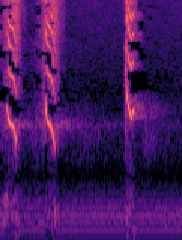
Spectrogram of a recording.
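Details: Osprey chirrups at the nest at RSPB Loch Garten, amid take-offs and landings: three sharp, whistled calls that drop steeply in pitch, two close together and a third after a pause, over a faint low hum.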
